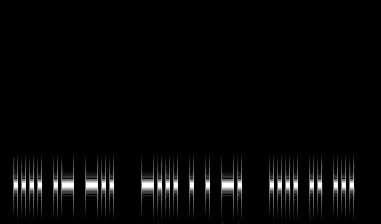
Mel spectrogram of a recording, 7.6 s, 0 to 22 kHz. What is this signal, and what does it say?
Morse code, heard as a keyed tone, about 15 wpm, 700 Hz. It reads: HAD BEEN HIS
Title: Sentences from Top 1000 Words - Review Part 2 - 15wpm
